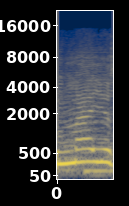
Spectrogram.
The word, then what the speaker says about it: Mallo: Y Mayo se escribe como gallo, L-L-O, Laboratorios Mayo.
